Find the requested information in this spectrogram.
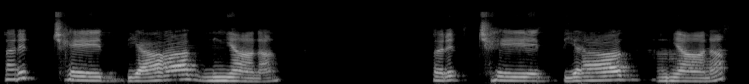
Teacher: make sure you're holding on the Nya in Jnana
